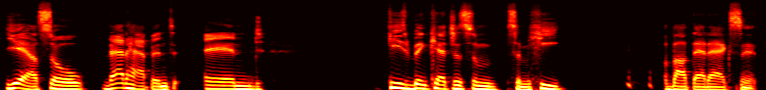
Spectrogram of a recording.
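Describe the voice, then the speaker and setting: A man co-hosting a podcast in a laid-back, casual way, quick to laugh. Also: mid-range voice, dry recording. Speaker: podcast co-host.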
